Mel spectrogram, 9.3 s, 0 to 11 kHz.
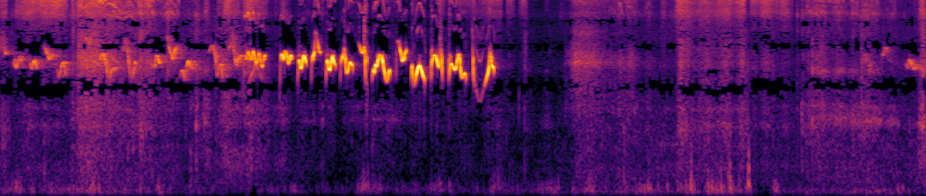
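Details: An Ultramarine grosbeak, filmed singing on 9/7 during a field outing in Brazil, gives a quick, rich warbled phrase of high, varied slurred whistles lasting about two seconds, over faint rustling and low background noise.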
